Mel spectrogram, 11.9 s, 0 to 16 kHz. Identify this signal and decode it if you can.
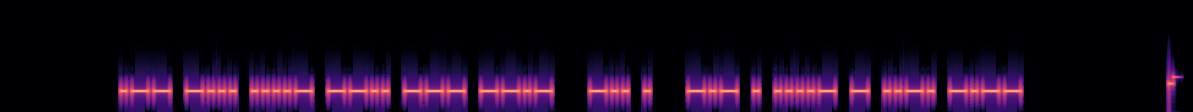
Morse code, heard as a keyed tone, about 22 wpm, 700 Hz. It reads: WB4ZOQ DE KE4TFY
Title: USA Callsign DE Callsign 22wpm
